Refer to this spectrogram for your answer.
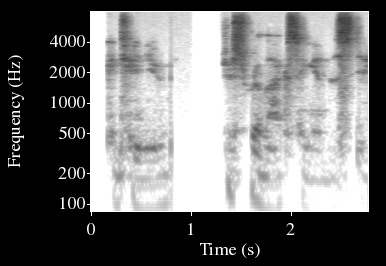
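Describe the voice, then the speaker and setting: This is a man speaking. His tone is soothing. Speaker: certified hypnotist. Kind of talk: hypnotic induction, guided self-hypnosis. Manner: slow, soothing.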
